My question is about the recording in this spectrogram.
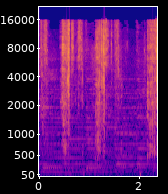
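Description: Steel putty knife scraping against gritty asphalt shingles in three short strokes as it is worked under the shingle edges, over steady background music.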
